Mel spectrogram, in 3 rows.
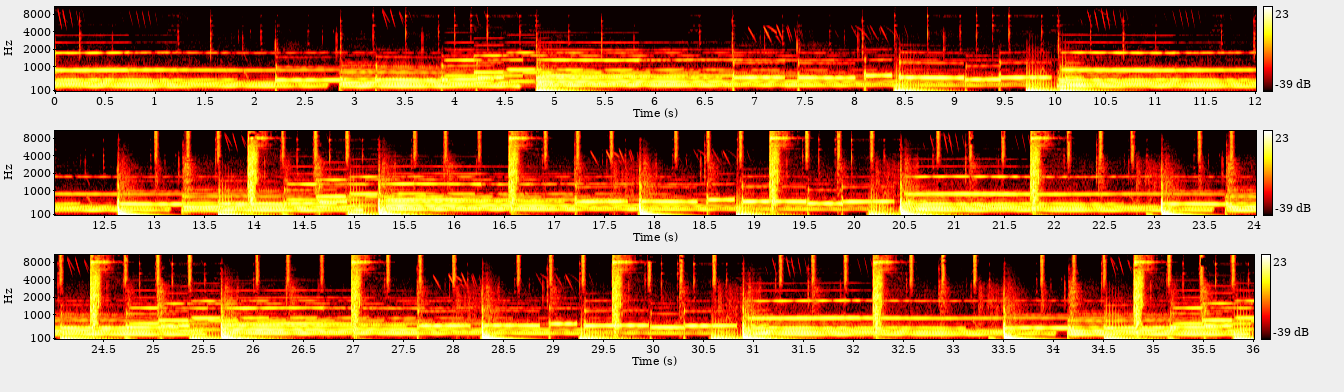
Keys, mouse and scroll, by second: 1.8 click, 6.4 click, 10.8-13.9 drag, 14.6-16.9 drag, 18.3-24.6 drag, 24.9 middle click, 26.9-34.7 drag.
